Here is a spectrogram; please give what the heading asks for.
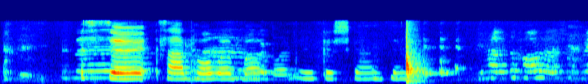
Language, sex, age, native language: Icelandic, female, 10, Icelandic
